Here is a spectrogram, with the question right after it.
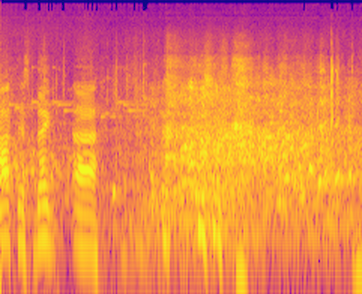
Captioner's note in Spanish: multitud ríe; risas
